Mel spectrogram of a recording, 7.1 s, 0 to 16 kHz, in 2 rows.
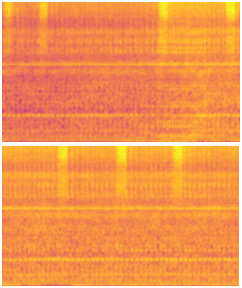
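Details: Nissan forklift, K21 engine, starts then dies, no codes, air box off: holds steady idle only with brake-clean sprayed in, faint hiss; lean mixture, fuel delivery insufficient.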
